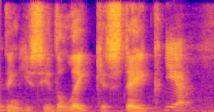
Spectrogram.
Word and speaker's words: Castaic: I think you see the Lake Castaic. Yeah. If I said that wrong, how do you say it? Castaic. Yeah, I was like, there's one more Yeah, yeah. syllable. You had one less syllable.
